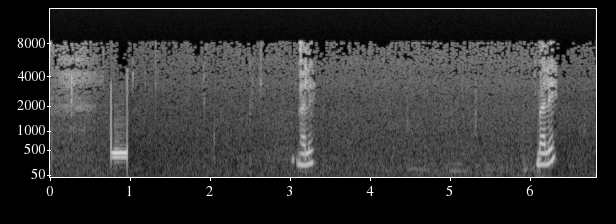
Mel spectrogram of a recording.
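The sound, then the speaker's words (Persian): After a telephone call drops, three short, steady electronic beeps sound, separated by long pauses, over a faint background hiss. “بله فکر کنم که تماس ما قطع شد.”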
